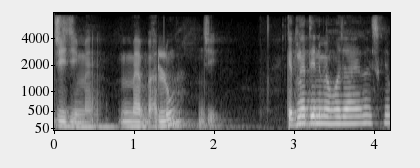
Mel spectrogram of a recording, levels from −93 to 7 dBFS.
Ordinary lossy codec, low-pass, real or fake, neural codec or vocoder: MP3, 64 kbps; 7.2 kHz; real; none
